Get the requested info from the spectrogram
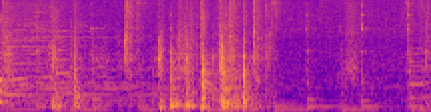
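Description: Background music with plucked notes, over a few light knocks of wooden enclosure panels being pressed together by hand, most of them in the first half.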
